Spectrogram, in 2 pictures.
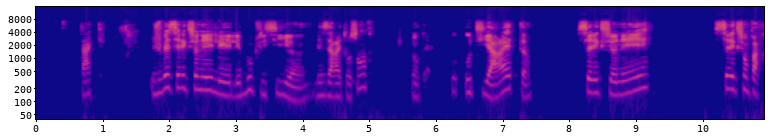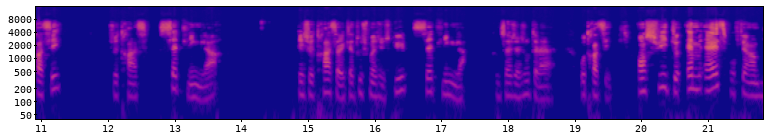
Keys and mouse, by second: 4.9 click, 8.1 click, 10.6 click, 12.0 click, 16.3 click.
